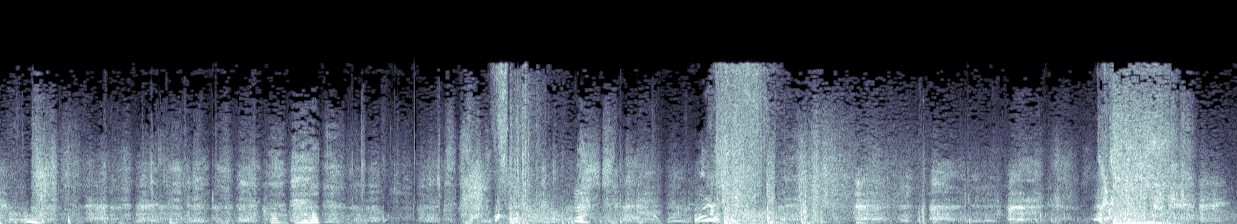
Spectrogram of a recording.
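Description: People running hard through forest, their feet crashing and snapping through dry undergrowth, with panting and shouting voices. Two loud rushing blasts cut in, one about seven seconds in and a longer one near the end.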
